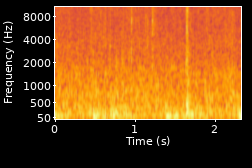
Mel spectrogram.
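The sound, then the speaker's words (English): Heavy rain falling outside, a steady dense hiss of drops with a few brief brighter spatters, continuous and fairly loud throughout. “Goodness. It is raining. Hopefully it's not going to be raining this hard tomorrow.”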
